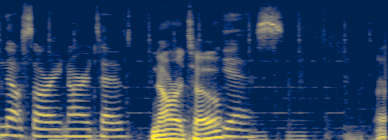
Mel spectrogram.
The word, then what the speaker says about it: Naruto: How do you pronounce it again? Narutar. Naratar. No, sorry. Naruto.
